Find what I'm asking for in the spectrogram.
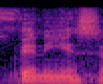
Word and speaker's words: Phineas: So when so what happened is that basically the sons of Eli, and I can't pronounce it's Phineas and Hophni. – Yeah, Phineas and Hophni.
